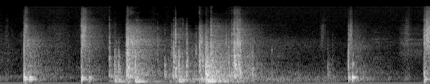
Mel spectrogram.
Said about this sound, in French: Et va ouvrir. La porte n'a pas de verrou.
